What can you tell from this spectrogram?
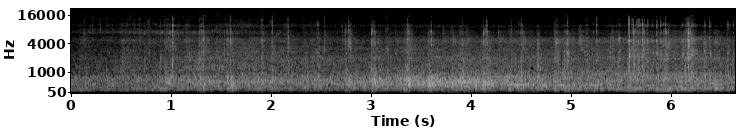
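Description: LGB G-scale model train running on its track, with a steady running noise and rapid irregular clicking as the wheels cross the rail joints. It grows louder as the train passes close by, about three to four seconds in.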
